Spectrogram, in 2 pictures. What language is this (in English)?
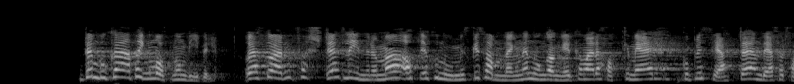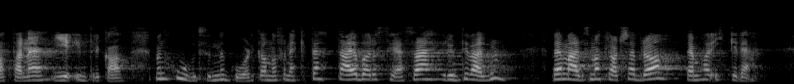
Norwegian Bokmål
